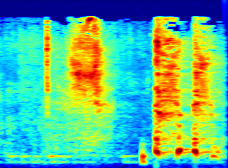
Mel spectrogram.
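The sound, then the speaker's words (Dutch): Harsh coughing from someone who has just choked on something, several sharp, loud bursts packed closely together in a short fit. “Ik ben niet in een emotie, maar in een verslikking.”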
